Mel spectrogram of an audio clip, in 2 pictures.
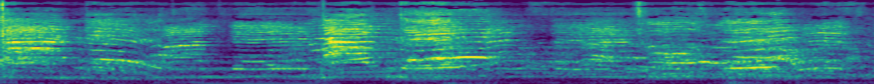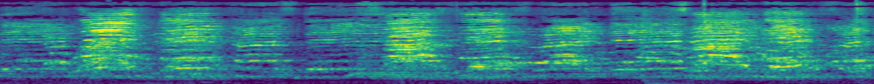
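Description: A group of young schoolchildren singing together.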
